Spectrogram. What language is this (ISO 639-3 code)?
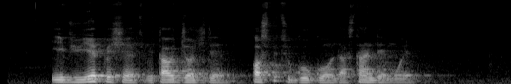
pcm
